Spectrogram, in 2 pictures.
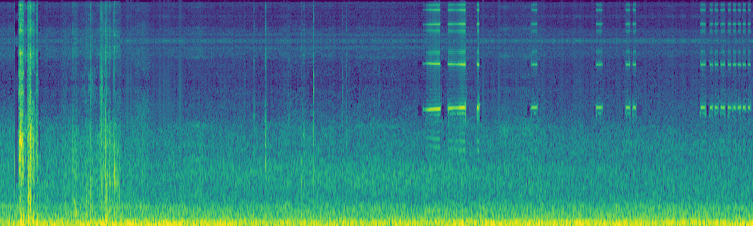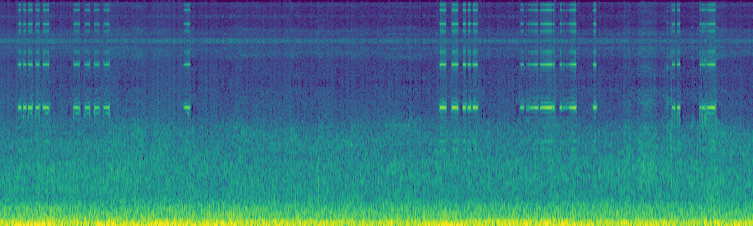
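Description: Handheld metal-detecting pinpointer beeping in short rapid bursts of high beeps, on and off, as it signals metal close to its tip in the dug hole. Two sharp knocks come near the start, and a steady low rumble runs underneath.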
